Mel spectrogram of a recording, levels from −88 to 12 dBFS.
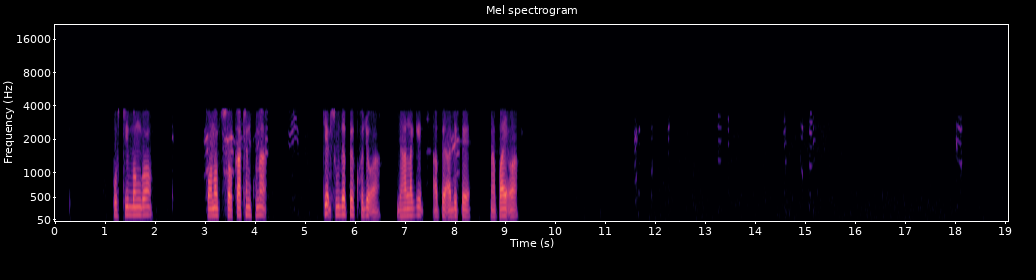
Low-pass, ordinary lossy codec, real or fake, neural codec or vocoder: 3.6 kHz; none; real; none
